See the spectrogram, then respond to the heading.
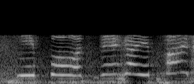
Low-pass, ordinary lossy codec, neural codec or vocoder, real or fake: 7.2 kHz; AAC, 16 kbps; codec, 16 kHz in and 24 kHz out, 0.9 kbps, LongCat-Audio-Codec, fine tuned four codebook decoder; fake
